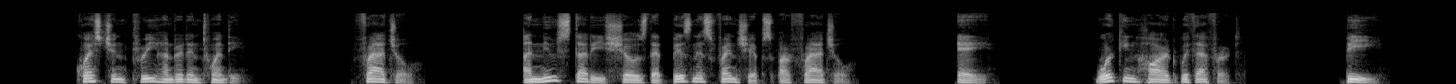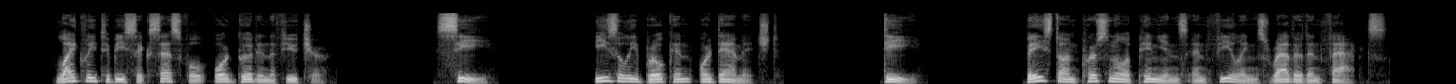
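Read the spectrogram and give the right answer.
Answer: C: Easily broken or damaged.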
